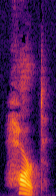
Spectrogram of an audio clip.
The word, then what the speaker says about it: heart: It's pronounced R like in car in the word heart.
